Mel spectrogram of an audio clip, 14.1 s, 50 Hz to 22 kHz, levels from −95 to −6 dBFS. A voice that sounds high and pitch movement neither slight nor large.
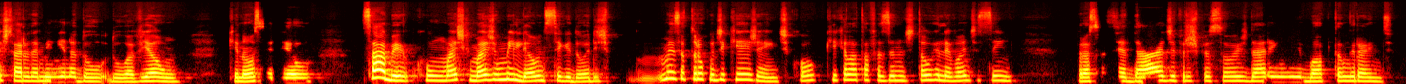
Yes: high, 205 Hz; average, 3.5 semitones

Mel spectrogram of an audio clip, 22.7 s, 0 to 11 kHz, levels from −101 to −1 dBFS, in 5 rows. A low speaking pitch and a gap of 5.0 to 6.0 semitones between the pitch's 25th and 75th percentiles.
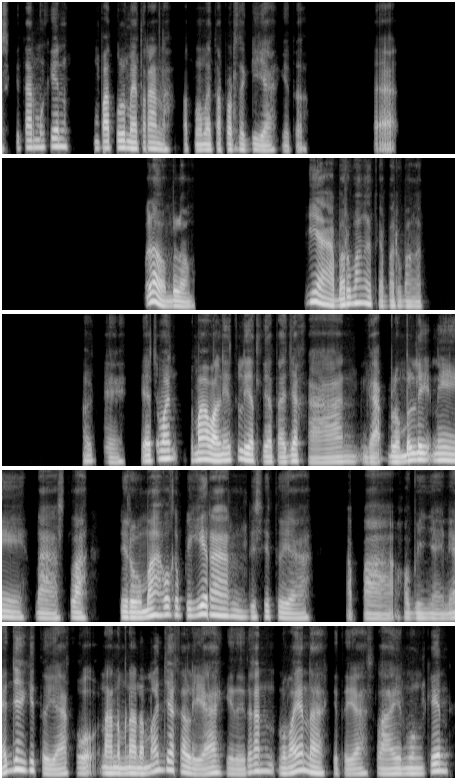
Yes: low, 115 Hz; wide, 5.5 semitones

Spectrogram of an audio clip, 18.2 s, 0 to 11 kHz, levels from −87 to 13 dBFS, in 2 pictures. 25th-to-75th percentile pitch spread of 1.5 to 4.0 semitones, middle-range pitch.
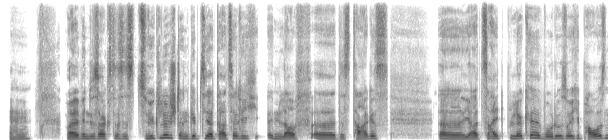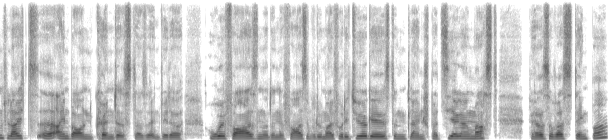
Yes: average, 2.9 semitones; medium, 155 Hz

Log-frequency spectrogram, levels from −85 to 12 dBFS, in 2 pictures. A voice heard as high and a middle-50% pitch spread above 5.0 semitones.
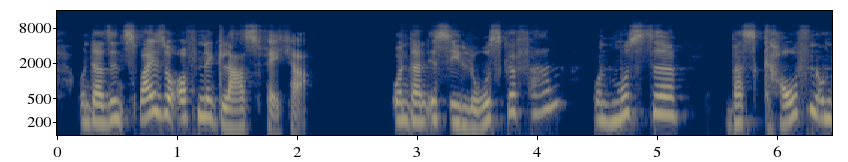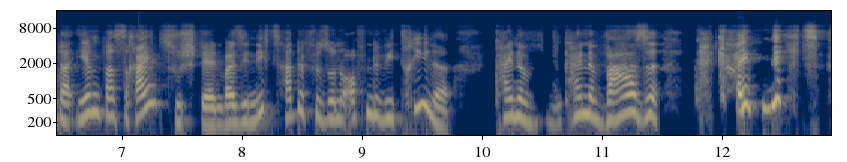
Yes: high, 235 Hz; wide, 5.4 semitones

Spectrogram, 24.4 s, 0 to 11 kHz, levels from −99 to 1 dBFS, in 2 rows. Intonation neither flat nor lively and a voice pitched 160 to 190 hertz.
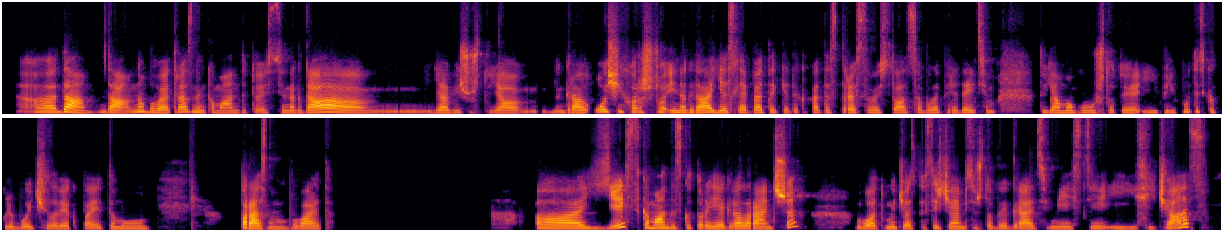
No: narrow, 1.9 semitones; medium, 185 Hz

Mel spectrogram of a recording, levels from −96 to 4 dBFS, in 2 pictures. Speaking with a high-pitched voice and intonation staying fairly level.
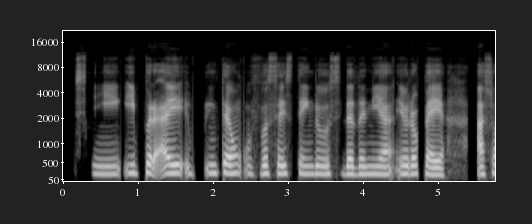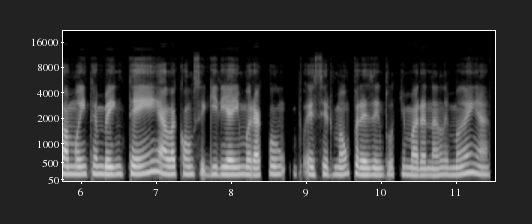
Yes: high, 200 Hz; narrow, 1.6 semitones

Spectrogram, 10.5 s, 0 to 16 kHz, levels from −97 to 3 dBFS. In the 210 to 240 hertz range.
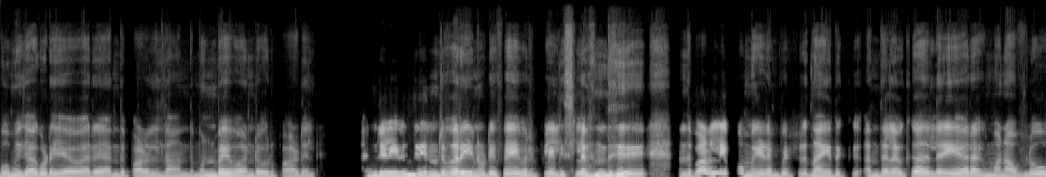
Yes: high, 215 Hz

